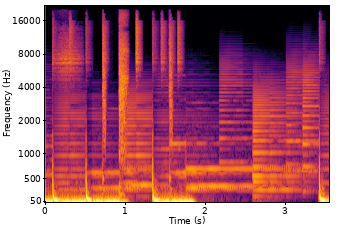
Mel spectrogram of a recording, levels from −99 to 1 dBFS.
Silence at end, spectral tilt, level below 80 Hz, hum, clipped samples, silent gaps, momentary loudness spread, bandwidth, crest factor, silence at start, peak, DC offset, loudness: 0 s; -4.5 dB/octave; -8 dBFS; none; under 0.1%; none; 14 LU; 18 kHz; 8 dB; 0 s; 0 dBFS; under 0.1%; -13 LUFS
